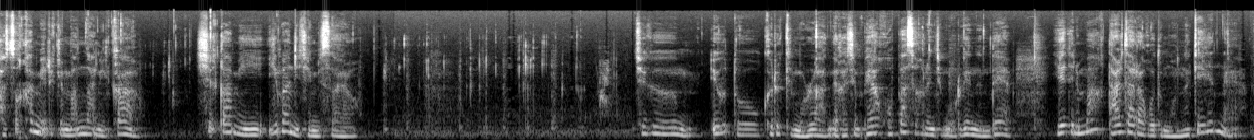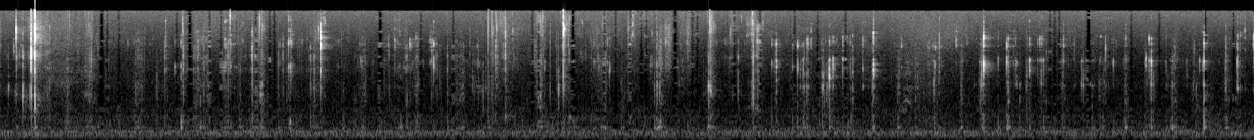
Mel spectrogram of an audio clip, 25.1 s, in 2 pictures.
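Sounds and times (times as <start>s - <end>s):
chewing crunchy cookie: 0.2s - 6.4s, 11.2s - 25.0s.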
